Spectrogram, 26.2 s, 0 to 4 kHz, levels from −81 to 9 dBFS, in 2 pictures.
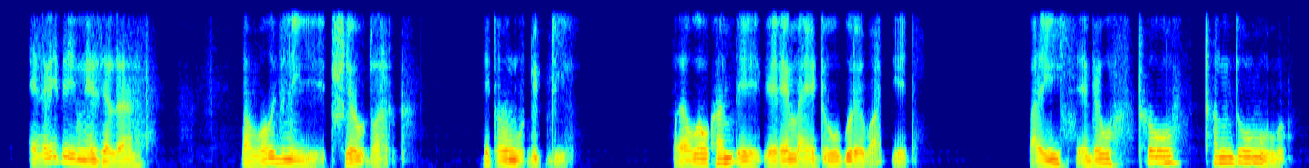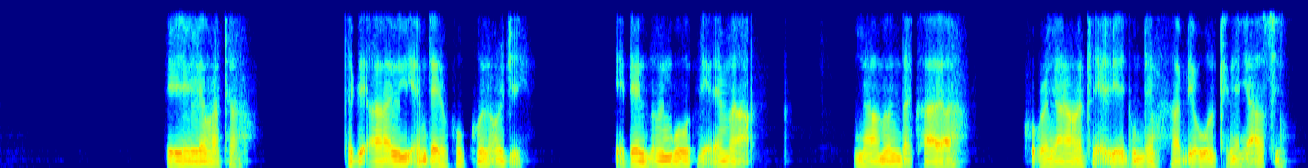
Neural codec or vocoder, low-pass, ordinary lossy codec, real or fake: codec, 16 kHz in and 24 kHz out, 0.6 kbps, FireRedTTS-2 codec; 3.6 kHz; none; fake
